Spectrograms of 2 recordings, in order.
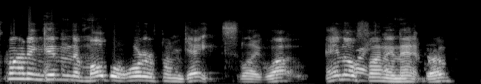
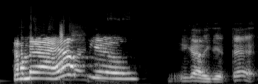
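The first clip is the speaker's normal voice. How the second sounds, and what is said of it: Yelled Gates counter-worker impression. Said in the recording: “You got to get yelled at ... You got to work on your Gates impression, man. How may I help you? Like that.”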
